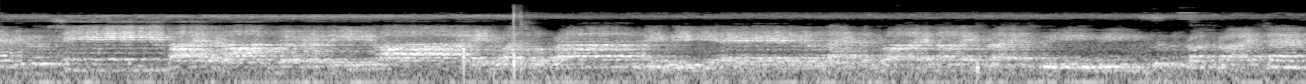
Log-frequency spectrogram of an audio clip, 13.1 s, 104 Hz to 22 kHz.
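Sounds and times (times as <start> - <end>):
choir singing an anthem: 0.0 - 13.0
sharp click: 5.1 - 5.4.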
